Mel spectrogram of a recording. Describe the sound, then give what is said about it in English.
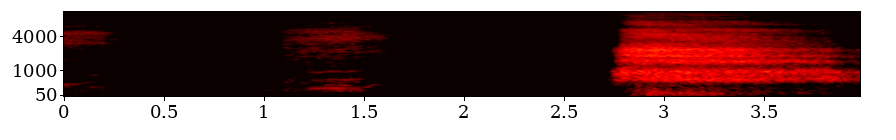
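Breathing for stress relief: a soft, short inhale through the nose, a pause, then a long, noticeably louder exhale through the mouth that fades gradually. “it's a big inhale through my nose, hold it for a second, another little sip in through my nose of air, and then breathe out through my mouth.”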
